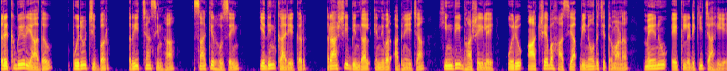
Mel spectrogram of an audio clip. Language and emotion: Malayalam, neutral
